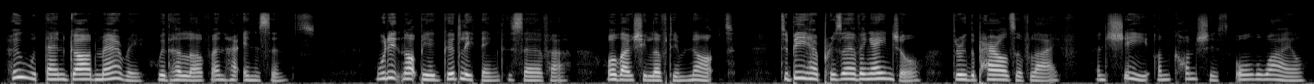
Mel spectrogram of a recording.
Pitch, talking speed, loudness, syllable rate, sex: 215 Hz, 190 wpm, -20 LUFS, 5.4 syllables/s, female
